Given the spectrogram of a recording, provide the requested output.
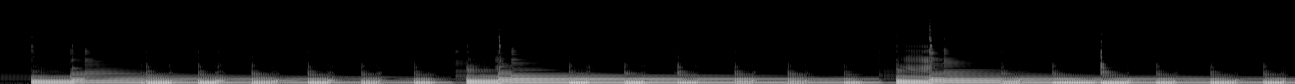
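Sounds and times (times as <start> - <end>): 
bass intro: 0.3 - 12.9.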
